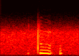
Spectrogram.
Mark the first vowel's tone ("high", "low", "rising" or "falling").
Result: high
